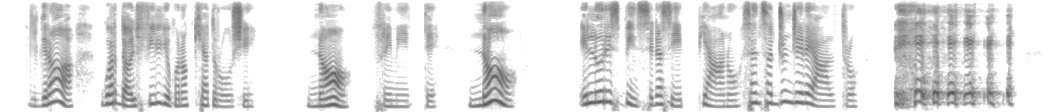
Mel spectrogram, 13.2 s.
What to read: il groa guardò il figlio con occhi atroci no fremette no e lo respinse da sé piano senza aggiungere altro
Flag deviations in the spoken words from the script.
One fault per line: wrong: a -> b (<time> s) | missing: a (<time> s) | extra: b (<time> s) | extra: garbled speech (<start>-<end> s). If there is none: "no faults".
no faults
